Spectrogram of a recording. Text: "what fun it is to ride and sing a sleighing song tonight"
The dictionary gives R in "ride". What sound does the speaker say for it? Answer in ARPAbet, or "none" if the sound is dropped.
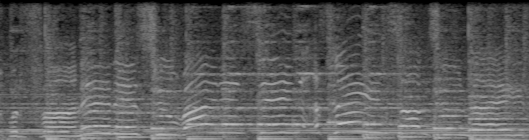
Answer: R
